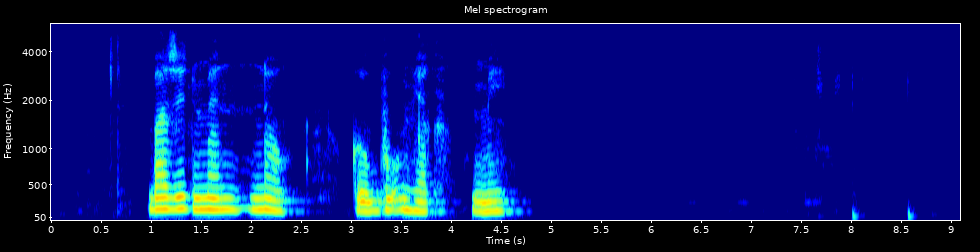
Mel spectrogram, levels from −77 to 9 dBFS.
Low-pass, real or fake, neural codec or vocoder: 5.4 kHz; real; none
